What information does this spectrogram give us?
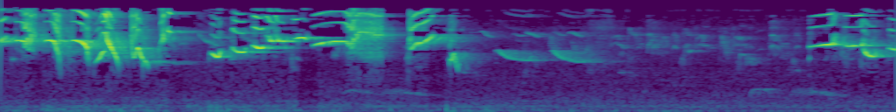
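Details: Oriental magpie-robin song used for voice training. Bursts of sharp high chips and short downslurred whistles come with pauses, then a quieter stretch of faint slurred notes, over a low steady background hiss.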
